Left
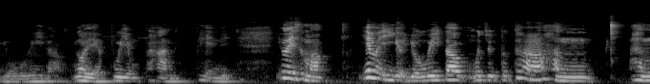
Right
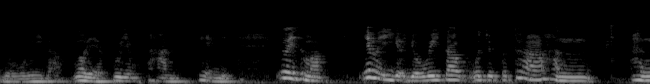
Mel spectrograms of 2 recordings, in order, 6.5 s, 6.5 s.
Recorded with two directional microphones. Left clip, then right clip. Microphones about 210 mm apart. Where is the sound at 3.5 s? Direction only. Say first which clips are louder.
Left 10 dB; 30° left (ahead or behind).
